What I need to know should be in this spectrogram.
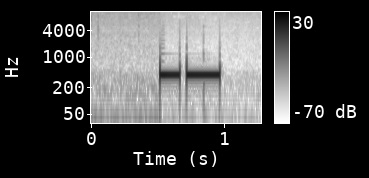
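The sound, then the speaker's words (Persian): Telephone busy tone after a listener's call from Kabul drops: two identical steady, mid-pitched beeps, loud and evenly spaced with a brief gap between them, then silence. “تماس شنونده ما فکر کنم قطع شد، از کابل تماس گرفته بود.”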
